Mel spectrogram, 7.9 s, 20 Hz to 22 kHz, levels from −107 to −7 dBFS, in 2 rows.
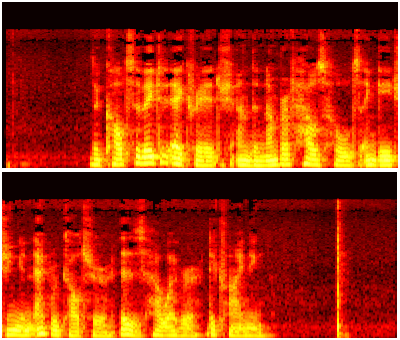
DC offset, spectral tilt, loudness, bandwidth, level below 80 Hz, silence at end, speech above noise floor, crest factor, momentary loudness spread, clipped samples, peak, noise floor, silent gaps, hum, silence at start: under 0.1%; -7 dB/octave; -28 LUFS; 11.5 kHz; -50 dBFS; 0.55 s; 42 dB; 20 dB; 10 LU; under 0.1%; -8 dBFS; -69 dBFS; none; none; 0.9 s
